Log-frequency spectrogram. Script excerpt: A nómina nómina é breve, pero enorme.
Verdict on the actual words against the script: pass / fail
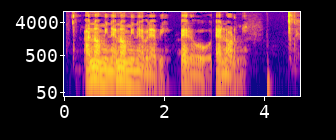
pass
